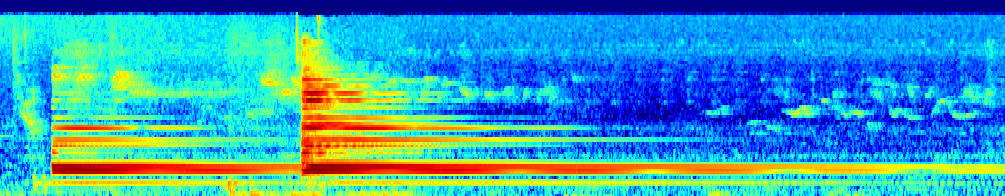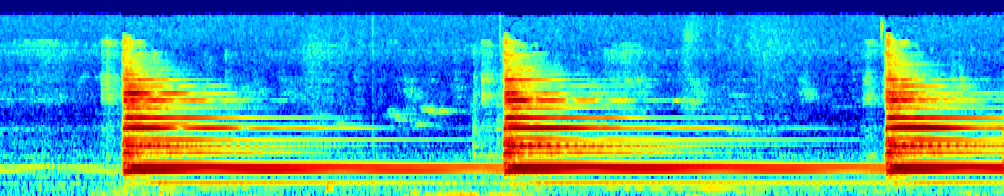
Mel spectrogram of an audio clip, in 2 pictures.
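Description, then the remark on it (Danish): Church bells ring out in slow, uneven strokes, each loud clang leaving a long humming resonance that fades before the next strike. Five full strikes sound over about twenty seconds, heard at a residence lying between three churches. “Der er nogen i ejendommen, der er irriteret over kirkeklokkerne.”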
